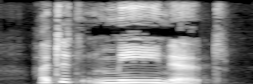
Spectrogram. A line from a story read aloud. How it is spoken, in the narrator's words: pleaded poor Alice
